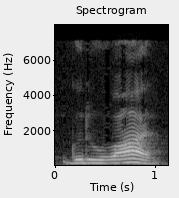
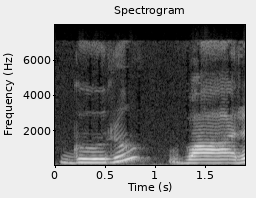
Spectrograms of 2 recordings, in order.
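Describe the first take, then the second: First: Said in the usual way. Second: गुरुवार drawn out slowly, syllable by syllable; slow teacher model of गुरुवार; slow syllable reading. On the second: Shown as a demonstration. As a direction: stretch गुरुवार slowly for the class. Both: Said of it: "इन शब्दों को पढ़ें।".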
